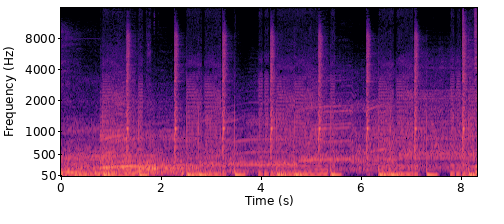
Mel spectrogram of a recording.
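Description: A car heads out of town across a bridge, its steady engine hum and road rumble filling the cabin with a continuous throbbing drone, with brief clicks and music-like tones layered over it.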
